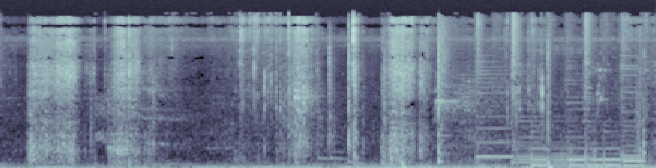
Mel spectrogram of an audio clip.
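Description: Gritty scraping and crunching of potting soil being handled and scooped into a pot, in irregular bursts. Background music with held notes comes in near the end.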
